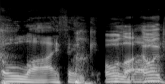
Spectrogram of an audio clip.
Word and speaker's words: Hola: It's like Ola, I think. Hola. Oh, it probably is Ola, not Hola. Yeah, but the H is silent in Spanish anyway.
